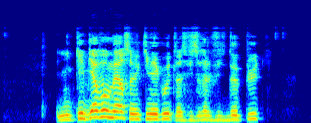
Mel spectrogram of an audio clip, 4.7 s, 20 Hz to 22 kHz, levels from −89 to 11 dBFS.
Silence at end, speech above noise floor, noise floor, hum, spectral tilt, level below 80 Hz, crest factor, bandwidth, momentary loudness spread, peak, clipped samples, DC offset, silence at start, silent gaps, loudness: 0.8 s; 56 dB; -72 dBFS; none; -6 dB/octave; -56 dBFS; 18 dB; 9 kHz; 13 LU; 0 dBFS; under 0.1%; under 0.1%; 0.85 s; none; -17 LUFS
